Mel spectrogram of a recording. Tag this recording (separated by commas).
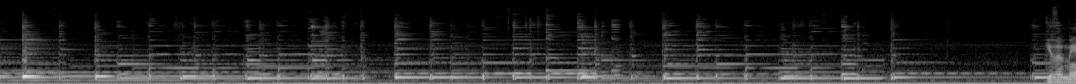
Music, Ukulele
